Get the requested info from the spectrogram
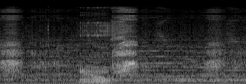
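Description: A Dogue de Bordeaux vocalizing in play: a brief sound at the start and a longer one about a second in.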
